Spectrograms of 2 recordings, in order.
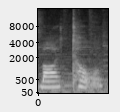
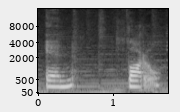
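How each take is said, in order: First: The middle t is a clear t sound. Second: The middle t is a quick d-like flap. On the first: The speaker calls it wrong. "instead of settle and bottle" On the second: The speaker calls it right. "we are going to pronounce it as D as well"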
